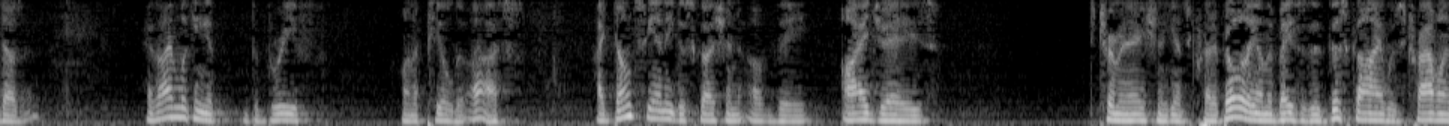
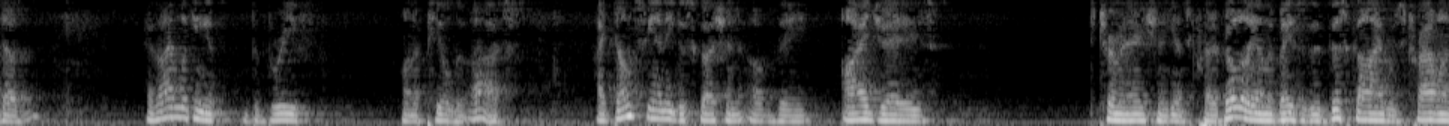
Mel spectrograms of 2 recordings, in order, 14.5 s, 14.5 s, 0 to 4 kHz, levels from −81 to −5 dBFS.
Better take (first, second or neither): first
